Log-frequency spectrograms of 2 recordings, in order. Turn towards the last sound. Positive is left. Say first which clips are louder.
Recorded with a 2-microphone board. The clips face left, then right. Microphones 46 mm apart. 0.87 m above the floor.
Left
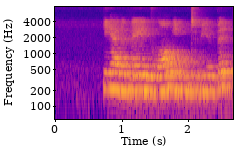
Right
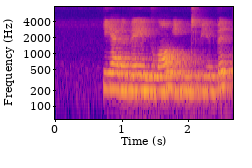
# even
turn(degrees=-15)  # may be behind; listen again after turning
